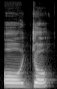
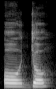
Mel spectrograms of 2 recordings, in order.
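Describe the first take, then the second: No difference in how they are said.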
